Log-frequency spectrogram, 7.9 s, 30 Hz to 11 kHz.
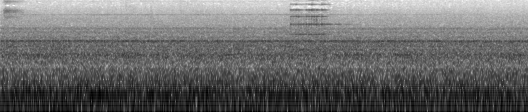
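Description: Merry-go-round freight wagons roll along the Crewe to Preston line in Train Sim World 6, a steady rumbling hiss of wheels on rail with a brief metallic ring partway through.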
